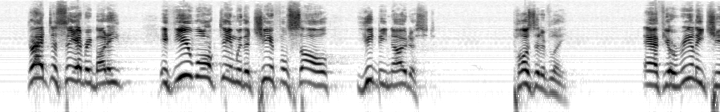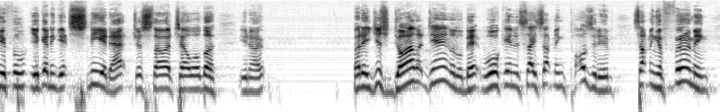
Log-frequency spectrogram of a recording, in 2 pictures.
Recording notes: The live stream of Destiny Church Atherton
